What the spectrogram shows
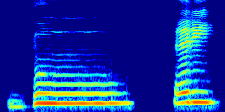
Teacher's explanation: Ra is slight here, because whenever Ra is with Kasra, it is light, and light Ra sounds like ri.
